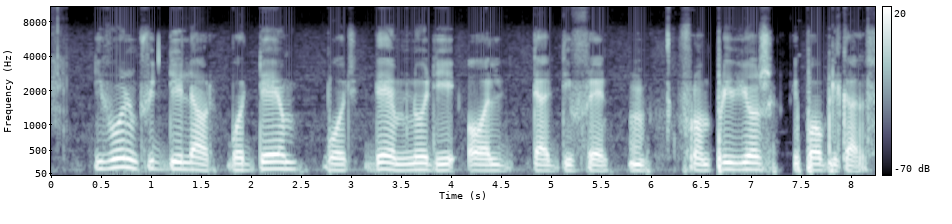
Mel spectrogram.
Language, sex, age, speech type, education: Nigerian Pidgin, male, 15-29, spontaneous, secondary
